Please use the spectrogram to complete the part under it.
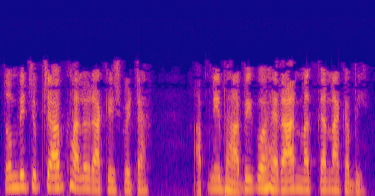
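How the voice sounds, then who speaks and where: A woman voicing a kindly, protective older Indian mother-in-law who gently instructs the family. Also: mid-range voice, normal speed, dry recording, lo-fi sound, natural voice. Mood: soothing.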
